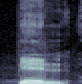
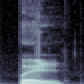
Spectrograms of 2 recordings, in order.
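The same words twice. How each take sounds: First: The p before e is softened. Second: The p before e stays hard. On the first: This is how most native speakers say it. "Произносит «пель»" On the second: This is the textbook pronunciation. "вместо «пель»"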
